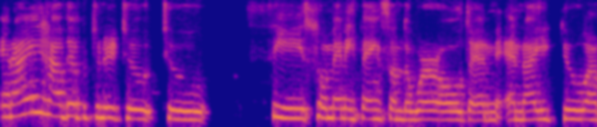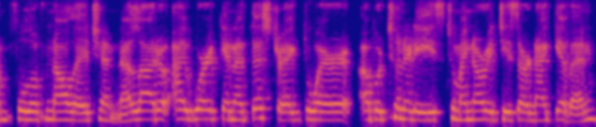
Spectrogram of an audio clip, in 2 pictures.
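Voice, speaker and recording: A woman with a Spanish accent talks at a moderate pace and medium pitch. Her intonation stays fairly even. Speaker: school administrator. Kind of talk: audience comment in online workshop. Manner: direct.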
